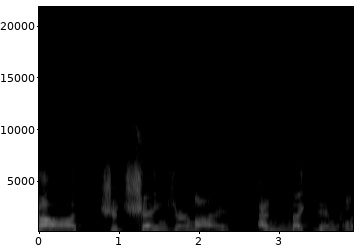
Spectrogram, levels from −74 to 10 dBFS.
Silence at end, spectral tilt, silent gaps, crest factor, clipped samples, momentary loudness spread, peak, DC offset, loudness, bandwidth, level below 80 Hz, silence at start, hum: 0 s; -1.5 dB/octave; none; 20 dB; under 0.1%; 12 LU; -30 dBFS; under 0.1%; -51 LUFS; 12 kHz; -80 dBFS; 0 s; none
